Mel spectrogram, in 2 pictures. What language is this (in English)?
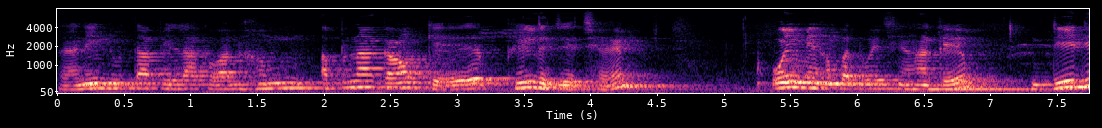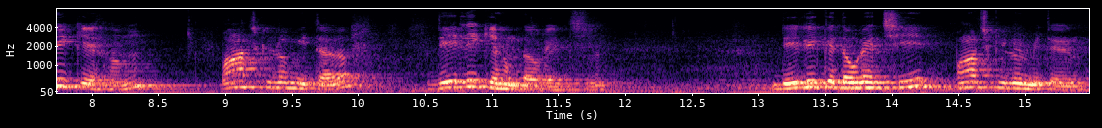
Maithili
